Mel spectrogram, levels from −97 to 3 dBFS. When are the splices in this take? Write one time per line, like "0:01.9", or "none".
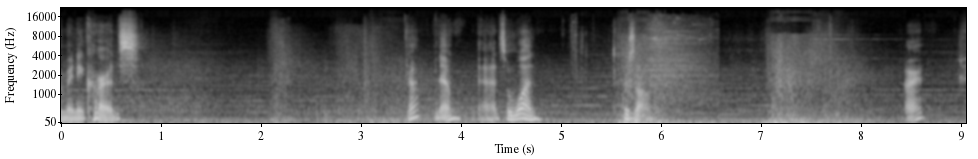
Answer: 0:06.6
